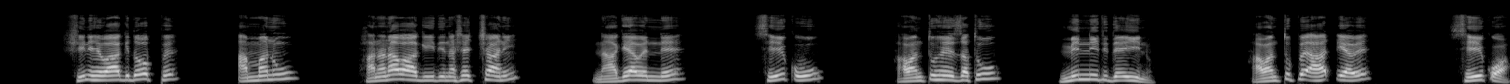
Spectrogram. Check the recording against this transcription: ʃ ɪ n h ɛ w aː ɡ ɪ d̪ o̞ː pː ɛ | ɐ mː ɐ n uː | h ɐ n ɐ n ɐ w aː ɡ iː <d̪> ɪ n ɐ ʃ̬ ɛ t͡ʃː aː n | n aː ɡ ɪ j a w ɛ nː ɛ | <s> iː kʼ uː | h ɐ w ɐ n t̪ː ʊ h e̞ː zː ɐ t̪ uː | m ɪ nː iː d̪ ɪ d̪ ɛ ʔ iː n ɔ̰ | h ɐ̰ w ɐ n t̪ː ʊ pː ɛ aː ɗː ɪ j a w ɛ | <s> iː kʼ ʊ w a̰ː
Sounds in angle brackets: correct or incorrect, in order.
correct, correct, correct

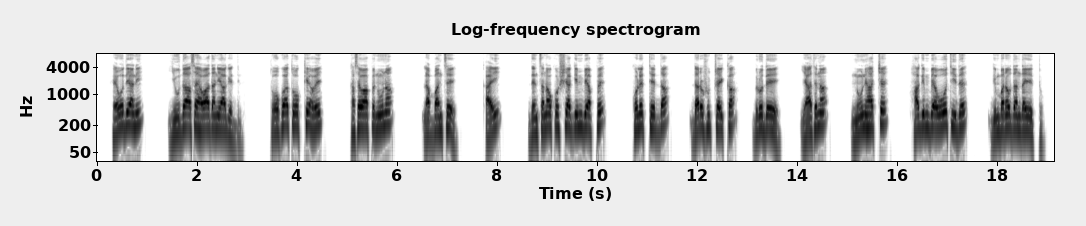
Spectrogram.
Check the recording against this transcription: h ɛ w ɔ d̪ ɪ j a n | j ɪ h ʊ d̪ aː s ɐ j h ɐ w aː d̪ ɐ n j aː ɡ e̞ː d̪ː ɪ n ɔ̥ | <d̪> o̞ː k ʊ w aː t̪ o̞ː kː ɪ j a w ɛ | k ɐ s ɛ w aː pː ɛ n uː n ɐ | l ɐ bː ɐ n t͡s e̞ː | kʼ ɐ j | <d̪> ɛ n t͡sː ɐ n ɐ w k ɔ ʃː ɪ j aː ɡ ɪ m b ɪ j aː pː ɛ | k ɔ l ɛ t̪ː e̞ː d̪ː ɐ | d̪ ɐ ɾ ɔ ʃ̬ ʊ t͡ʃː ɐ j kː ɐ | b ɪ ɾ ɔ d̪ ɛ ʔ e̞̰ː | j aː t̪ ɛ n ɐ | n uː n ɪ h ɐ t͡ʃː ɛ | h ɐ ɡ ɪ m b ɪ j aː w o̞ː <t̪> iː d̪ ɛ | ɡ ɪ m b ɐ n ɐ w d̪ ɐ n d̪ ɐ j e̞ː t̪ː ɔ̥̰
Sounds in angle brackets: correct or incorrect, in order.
incorrect: t̪, correct, correct

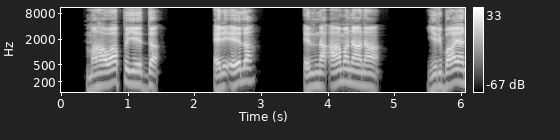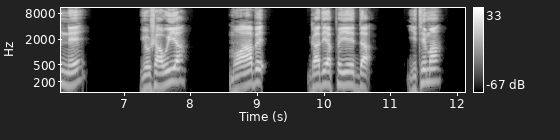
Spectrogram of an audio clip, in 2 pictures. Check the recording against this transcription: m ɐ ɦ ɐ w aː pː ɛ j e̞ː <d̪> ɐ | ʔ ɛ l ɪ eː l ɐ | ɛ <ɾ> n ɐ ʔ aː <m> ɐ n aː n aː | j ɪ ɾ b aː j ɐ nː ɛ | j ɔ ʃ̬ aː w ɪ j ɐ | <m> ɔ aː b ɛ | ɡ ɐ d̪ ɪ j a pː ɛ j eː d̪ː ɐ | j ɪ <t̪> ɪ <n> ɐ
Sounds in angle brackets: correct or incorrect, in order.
incorrect: d̪ː, incorrect: l, correct, correct, correct, incorrect: m

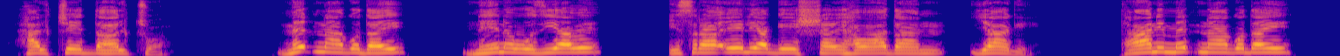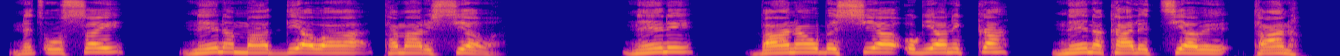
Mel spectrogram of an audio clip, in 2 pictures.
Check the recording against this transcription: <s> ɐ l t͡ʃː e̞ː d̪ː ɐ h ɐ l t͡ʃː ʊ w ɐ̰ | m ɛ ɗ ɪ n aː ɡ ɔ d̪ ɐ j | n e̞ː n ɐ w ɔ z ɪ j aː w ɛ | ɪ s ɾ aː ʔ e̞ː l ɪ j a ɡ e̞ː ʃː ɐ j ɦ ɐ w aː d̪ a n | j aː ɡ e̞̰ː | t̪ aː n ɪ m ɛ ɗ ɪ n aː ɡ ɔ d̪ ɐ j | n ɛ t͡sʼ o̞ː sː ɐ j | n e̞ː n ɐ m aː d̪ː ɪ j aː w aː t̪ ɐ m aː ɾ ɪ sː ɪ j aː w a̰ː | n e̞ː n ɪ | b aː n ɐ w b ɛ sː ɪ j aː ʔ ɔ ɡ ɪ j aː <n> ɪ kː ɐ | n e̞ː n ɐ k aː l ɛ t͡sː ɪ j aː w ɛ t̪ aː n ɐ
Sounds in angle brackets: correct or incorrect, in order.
incorrect: h, correct

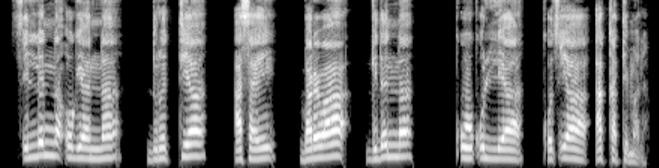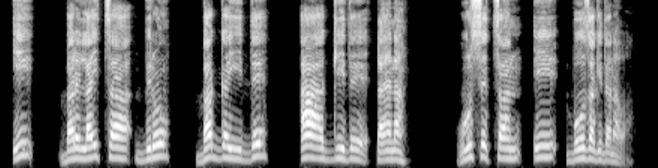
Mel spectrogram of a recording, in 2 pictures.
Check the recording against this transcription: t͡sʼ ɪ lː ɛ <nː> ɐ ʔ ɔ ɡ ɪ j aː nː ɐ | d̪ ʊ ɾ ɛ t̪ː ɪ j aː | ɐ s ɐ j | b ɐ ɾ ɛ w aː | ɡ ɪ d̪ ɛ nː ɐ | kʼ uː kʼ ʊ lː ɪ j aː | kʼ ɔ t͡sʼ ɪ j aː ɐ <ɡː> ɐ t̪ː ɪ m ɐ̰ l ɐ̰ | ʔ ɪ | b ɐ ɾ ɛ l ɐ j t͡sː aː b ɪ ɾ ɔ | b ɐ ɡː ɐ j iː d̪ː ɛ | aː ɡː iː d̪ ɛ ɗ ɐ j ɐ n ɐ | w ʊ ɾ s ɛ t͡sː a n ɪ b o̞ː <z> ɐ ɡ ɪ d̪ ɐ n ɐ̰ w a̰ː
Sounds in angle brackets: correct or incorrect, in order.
correct, incorrect: kː, correct

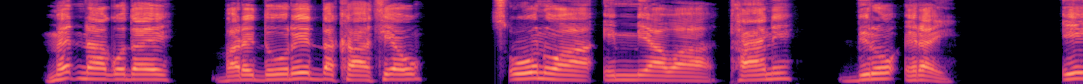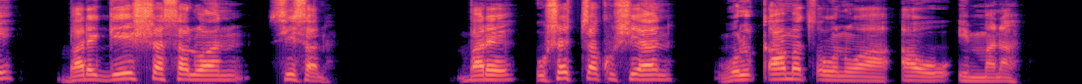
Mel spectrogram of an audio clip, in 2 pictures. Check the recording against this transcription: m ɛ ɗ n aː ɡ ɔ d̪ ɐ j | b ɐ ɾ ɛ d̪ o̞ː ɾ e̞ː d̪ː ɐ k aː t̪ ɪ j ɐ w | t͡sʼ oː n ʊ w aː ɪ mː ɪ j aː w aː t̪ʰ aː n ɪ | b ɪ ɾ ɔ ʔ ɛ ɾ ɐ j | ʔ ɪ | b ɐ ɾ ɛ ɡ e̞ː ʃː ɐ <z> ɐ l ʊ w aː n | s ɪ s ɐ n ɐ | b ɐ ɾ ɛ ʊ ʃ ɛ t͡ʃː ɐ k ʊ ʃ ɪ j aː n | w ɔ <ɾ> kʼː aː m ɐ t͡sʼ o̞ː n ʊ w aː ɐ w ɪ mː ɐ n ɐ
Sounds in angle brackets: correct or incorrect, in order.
incorrect: s, incorrect: l

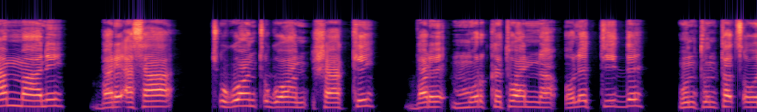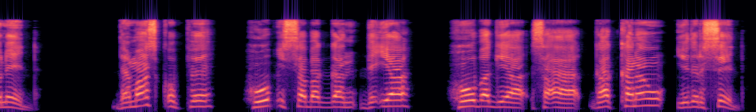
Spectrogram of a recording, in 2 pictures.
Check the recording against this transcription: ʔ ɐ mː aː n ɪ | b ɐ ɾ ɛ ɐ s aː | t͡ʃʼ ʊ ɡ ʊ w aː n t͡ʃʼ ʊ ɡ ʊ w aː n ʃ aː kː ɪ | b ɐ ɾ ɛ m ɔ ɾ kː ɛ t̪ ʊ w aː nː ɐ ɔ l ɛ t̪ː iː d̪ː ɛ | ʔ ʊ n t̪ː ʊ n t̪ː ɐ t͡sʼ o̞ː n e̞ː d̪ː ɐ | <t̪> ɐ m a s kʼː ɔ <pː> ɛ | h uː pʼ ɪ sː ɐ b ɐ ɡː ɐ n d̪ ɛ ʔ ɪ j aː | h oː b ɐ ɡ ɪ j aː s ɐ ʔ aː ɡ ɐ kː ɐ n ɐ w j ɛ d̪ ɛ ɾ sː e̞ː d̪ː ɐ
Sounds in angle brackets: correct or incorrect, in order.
incorrect: d̪, correct

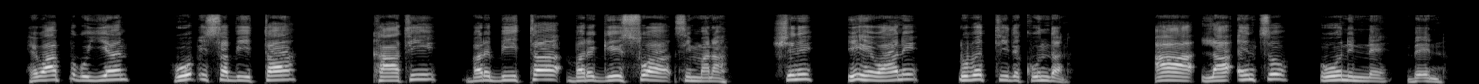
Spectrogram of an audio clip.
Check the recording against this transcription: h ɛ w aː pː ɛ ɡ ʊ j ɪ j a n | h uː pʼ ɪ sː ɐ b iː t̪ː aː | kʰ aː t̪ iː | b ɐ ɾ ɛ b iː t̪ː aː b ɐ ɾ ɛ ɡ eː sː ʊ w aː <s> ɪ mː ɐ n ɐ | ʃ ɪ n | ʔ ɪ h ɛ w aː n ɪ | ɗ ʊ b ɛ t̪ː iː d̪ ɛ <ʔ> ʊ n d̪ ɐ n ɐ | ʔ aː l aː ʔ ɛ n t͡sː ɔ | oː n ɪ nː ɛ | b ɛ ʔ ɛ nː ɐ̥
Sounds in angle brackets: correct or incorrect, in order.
correct, incorrect: k

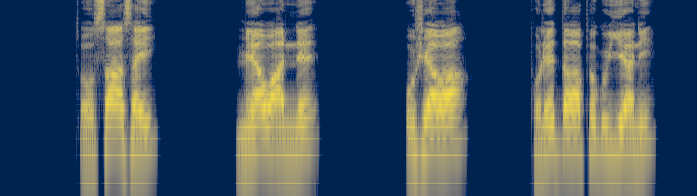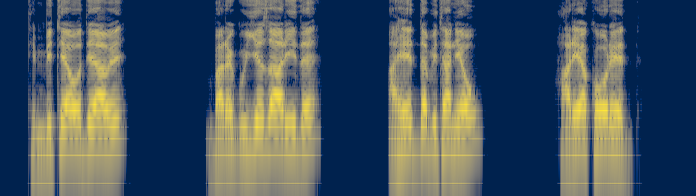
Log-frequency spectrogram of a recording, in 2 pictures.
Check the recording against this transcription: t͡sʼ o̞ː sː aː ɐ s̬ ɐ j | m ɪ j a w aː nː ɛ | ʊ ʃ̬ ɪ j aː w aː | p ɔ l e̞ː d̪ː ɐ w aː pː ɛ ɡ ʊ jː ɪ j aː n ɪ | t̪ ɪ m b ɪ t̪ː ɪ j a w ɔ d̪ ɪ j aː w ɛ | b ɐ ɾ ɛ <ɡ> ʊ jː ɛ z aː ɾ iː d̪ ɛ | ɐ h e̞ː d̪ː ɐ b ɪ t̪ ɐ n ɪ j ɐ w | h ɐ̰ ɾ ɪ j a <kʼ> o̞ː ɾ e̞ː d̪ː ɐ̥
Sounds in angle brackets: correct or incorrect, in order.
correct, incorrect: k

